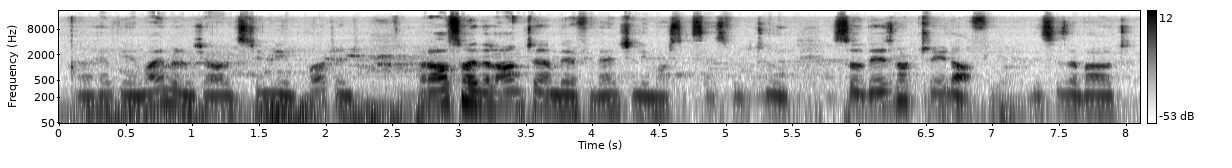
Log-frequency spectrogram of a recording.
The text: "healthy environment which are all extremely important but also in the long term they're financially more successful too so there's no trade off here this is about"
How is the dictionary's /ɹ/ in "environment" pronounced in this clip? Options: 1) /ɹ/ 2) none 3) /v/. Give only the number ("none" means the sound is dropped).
2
